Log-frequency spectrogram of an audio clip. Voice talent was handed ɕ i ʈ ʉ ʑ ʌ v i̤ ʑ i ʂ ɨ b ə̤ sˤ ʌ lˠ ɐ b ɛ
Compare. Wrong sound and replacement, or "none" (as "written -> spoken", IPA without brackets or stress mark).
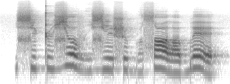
none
